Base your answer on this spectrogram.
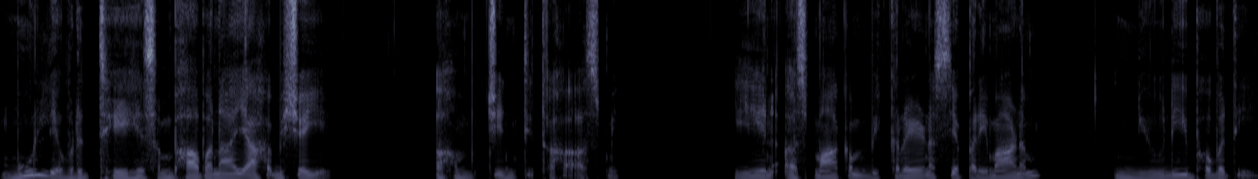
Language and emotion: Sanskrit, fearful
